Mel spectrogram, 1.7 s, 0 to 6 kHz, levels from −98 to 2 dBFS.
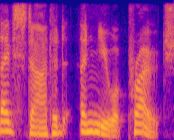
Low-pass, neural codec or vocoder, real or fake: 5.4 kHz; vocoder, 44.1 kHz, 128 mel bands every 256 samples, BigVGAN v2; fake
